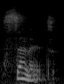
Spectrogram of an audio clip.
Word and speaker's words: Senate: and next we have Senate we stress the first syllable senate senate this is another voting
